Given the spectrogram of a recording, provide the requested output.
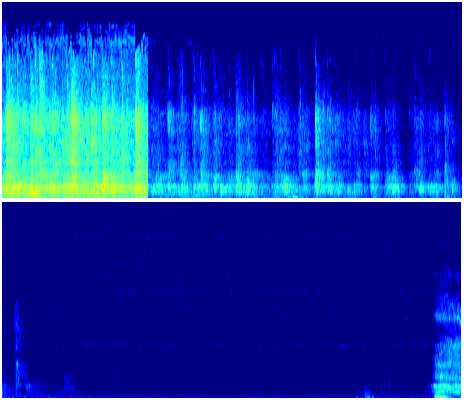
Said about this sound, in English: So, ladies and gentlemen, can I have a big round of applause, please, and welcome onto the stage, ….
